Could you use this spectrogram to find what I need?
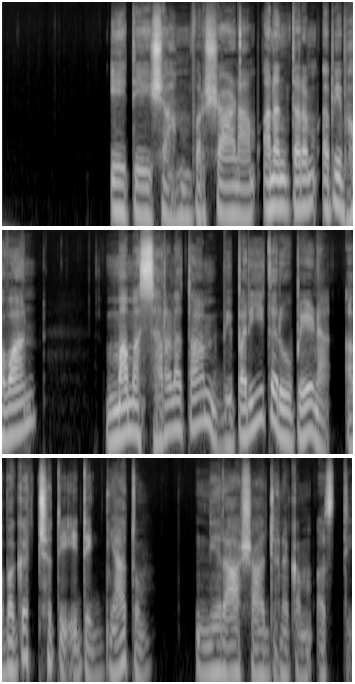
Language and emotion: Sanskrit, sad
